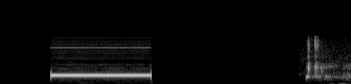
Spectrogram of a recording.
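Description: telephone call tone

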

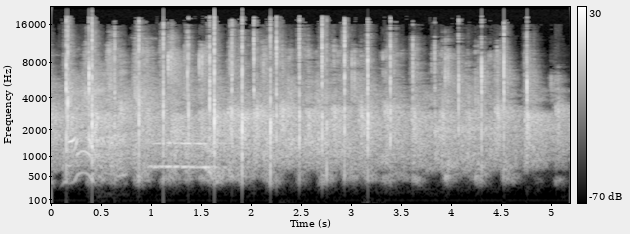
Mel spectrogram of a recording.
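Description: round of applause

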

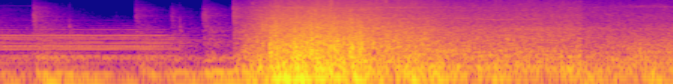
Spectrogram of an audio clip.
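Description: thunderstorm with rumbling thunder

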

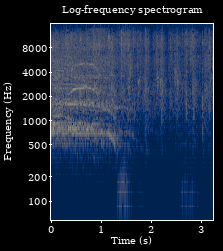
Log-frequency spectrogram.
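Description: audience applauding loudly

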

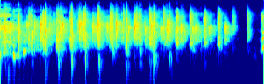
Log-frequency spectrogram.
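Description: audience applause

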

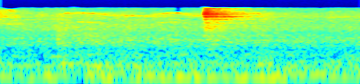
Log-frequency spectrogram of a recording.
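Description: hurricane wind roaring

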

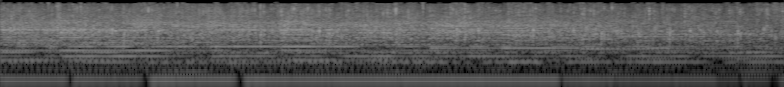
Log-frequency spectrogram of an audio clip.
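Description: audience applause

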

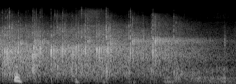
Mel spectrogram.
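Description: small audience applause

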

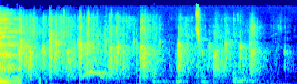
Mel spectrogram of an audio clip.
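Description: hand clapping applause

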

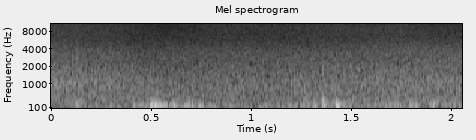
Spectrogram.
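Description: rushing waterfall

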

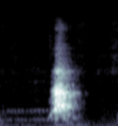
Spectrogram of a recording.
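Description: dogs barking

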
